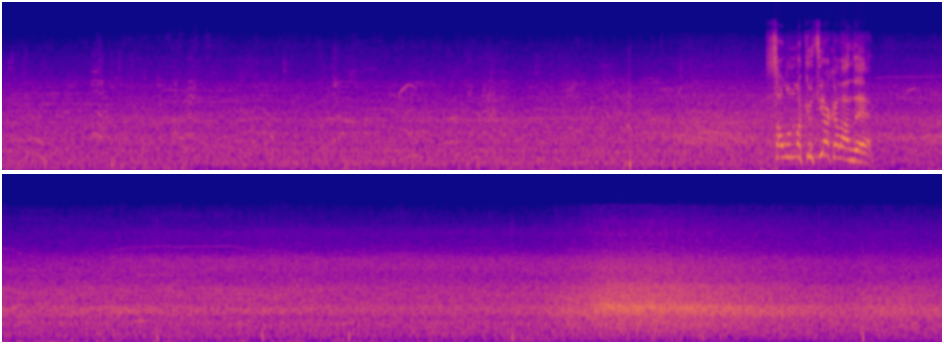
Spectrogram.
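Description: A large stadium crowd murmurs steadily and swells into a roar.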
